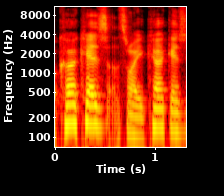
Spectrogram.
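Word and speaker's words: Kerkez: Now, Kurtz, I think you pronounce that, or Kirkes is the way you pronounce it, is also suspended for this game, and he is their very, very young left back.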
